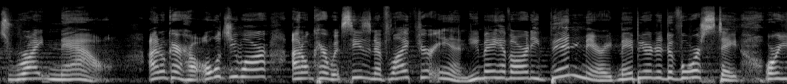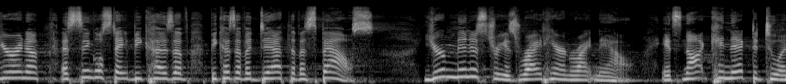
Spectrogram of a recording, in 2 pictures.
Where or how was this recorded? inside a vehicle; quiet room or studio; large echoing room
large echoing room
